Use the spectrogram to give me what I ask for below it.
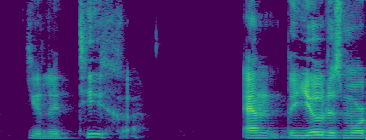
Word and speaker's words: יְלִדְתִּיךָ: what we would expect if the word was pronounced yelidticha. And the yod is more difficult to explain if the word were pronounced yaldutecha.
